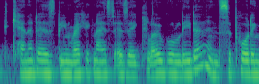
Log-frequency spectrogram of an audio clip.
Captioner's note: speaking French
